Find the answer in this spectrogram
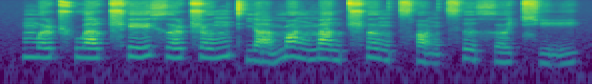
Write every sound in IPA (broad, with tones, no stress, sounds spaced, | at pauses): m ɤ˧˥ ʈ͡ʂʰ w ä˧˥ ʈ͡ʂʰ e˧˥ ɪ̯ x ɤ˧˥ ʈ͡ʂ ɤ˧˥ ŋ t̪ʰ j ä̰˨˩ m ɑ˥˧ ŋ m a˥˧ n ʈ͡ʂʰ ɤ˥˩ ŋ t͡sʰ ɑ̰˨˩ ŋ t͡sʰ ɹ̩˥˩ x ɤ˧˥ t͡ɕʰ ḭ˨˩˦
